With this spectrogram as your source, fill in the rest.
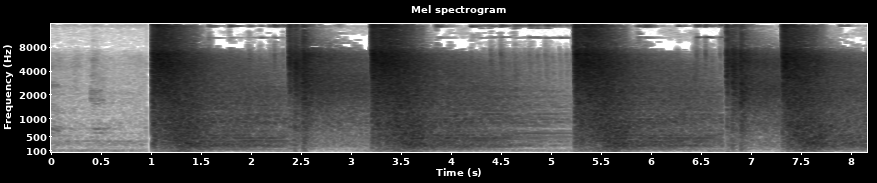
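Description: A rifle fires loud shots one after another, booming through an echoing indoor range.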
